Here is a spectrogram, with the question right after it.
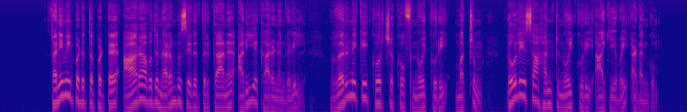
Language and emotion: Tamil, neutral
